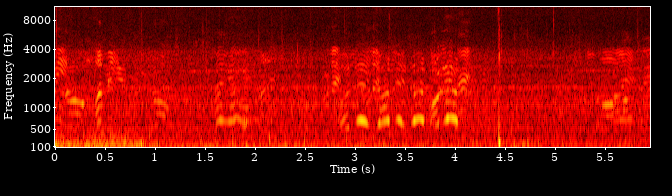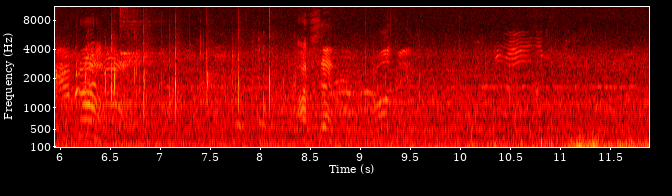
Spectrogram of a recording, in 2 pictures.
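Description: Players shout to each other across an open field, some distance away.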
